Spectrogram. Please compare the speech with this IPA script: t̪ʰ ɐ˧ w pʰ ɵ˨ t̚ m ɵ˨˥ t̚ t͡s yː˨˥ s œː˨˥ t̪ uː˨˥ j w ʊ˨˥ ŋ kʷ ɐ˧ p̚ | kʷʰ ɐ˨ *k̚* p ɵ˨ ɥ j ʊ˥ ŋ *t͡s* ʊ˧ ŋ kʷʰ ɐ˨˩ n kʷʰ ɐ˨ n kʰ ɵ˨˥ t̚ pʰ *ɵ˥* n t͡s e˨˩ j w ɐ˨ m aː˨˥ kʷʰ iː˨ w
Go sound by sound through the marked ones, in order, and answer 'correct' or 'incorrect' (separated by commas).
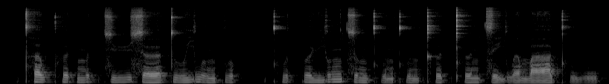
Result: incorrect, correct, incorrect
